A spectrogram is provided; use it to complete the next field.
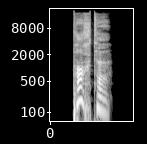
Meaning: inflection of pochen: 1. first/third-person singular preterite 2. first/third-person singular subjunctive II
- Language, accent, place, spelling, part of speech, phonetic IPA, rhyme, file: German, Germany, Berlin, pochte, verb, [ˈpɔxtə], -ɔxtə, De-pochte.ogg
